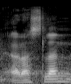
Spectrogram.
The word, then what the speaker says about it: Ruslaan: yeah so even in raslan when you say raslan also means the lion it's the attitude of but the right pronunciation is rlan okay there is so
